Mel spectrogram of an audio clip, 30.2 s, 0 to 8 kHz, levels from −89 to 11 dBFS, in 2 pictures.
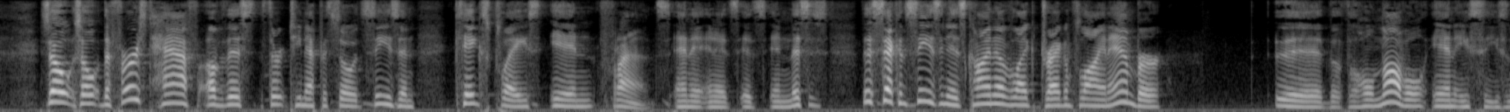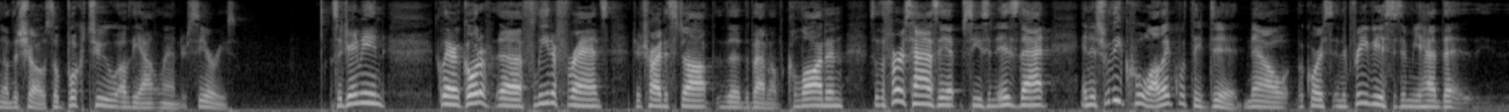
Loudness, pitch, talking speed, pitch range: -22 LUFS, 170 Hz, 190 wpm, 145-210 Hz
